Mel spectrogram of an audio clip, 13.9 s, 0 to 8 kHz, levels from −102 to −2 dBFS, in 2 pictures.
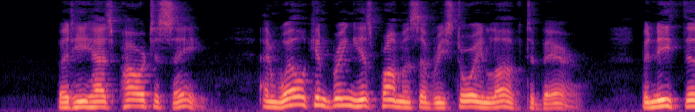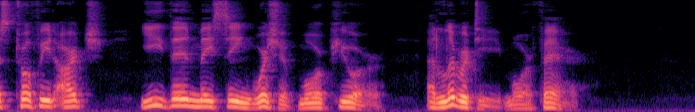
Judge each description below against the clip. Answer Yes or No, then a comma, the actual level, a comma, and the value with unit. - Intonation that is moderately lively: Yes, average, 4.0 semitones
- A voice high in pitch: No, medium, 145 Hz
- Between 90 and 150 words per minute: Yes, average, 140 wpm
